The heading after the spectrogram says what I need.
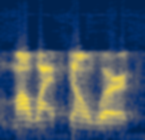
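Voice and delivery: ordinary talk, nothing marked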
